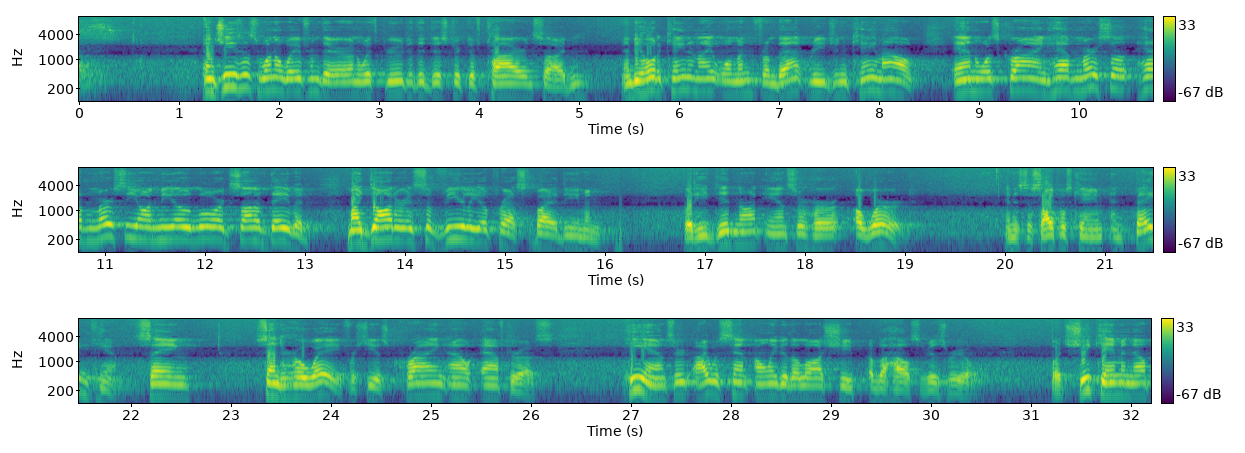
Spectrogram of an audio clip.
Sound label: Gospel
